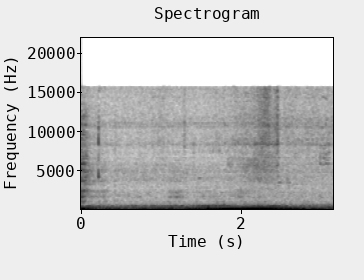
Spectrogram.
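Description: A modified Toyota Vios GR TRD Sportivo runs with a low, smooth exhaust rumble that swells slightly, steady and close, with no voices.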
